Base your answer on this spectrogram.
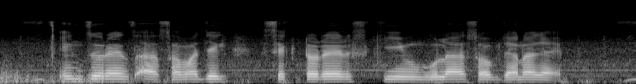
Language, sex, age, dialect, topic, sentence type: Bengali, male, 18-24, Western, banking, statement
